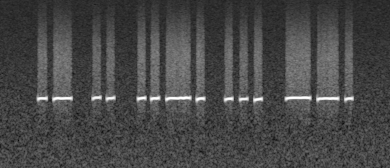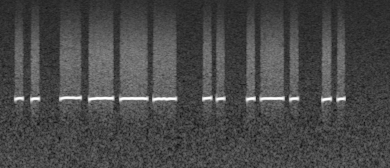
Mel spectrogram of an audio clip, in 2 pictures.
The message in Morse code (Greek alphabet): ΑΙΦΣΓ ΙΧΙΡΙ

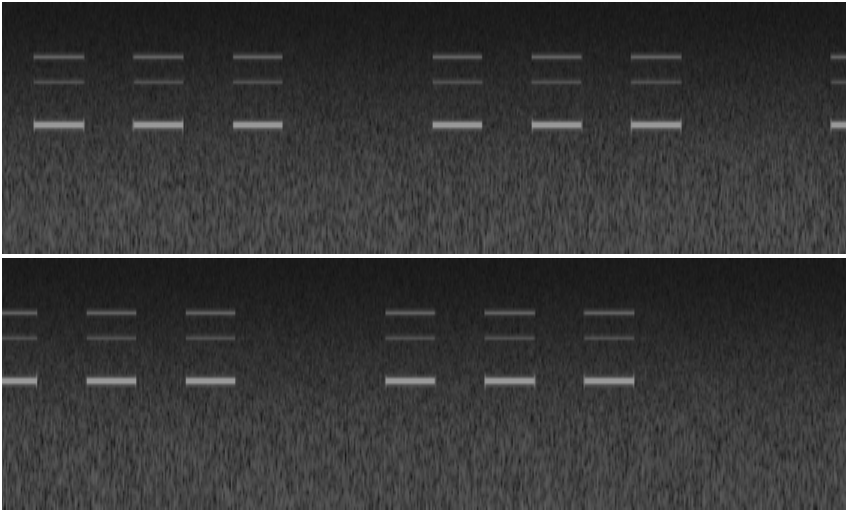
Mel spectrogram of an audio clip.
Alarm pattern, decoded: temporal three

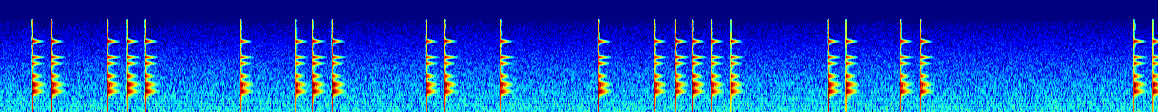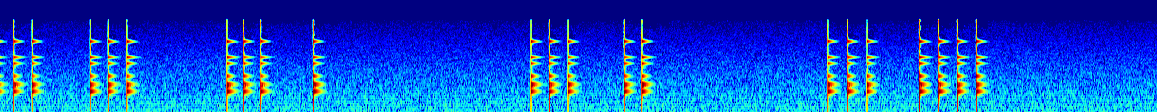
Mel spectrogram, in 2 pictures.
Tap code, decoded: HCFEG SL M O

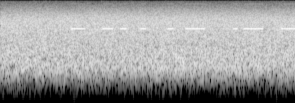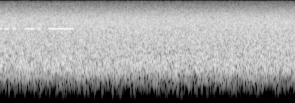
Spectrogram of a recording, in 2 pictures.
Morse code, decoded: none

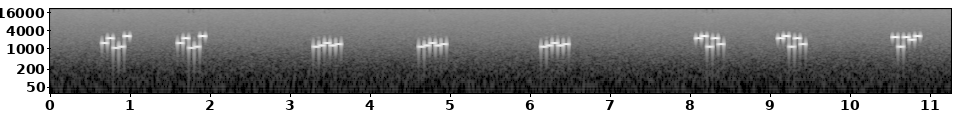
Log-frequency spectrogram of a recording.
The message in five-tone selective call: 59122 59122 23534 23534 23534 99294 99294 02088

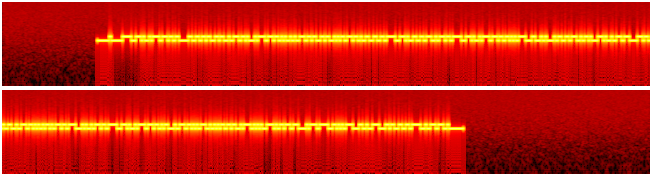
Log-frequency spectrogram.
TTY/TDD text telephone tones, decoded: THE VILLAGE FALLS WITHIN THE ROCKINGHAM WARD OF THE BARNSLEY METROPOLITAN

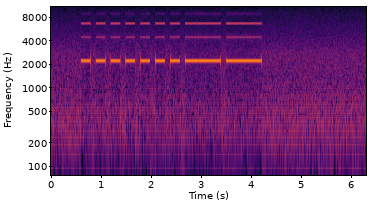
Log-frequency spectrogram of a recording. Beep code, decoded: 7 short, 2 long

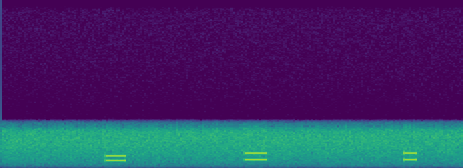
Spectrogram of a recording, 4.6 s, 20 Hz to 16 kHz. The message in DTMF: 4 9 9

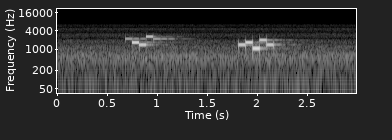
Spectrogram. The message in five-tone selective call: 96449 46184

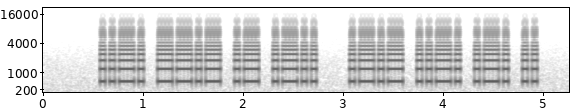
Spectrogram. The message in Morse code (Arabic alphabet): فقال عفري

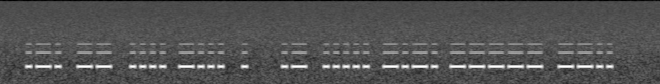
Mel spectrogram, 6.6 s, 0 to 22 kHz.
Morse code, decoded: RMHBE A5C0Z

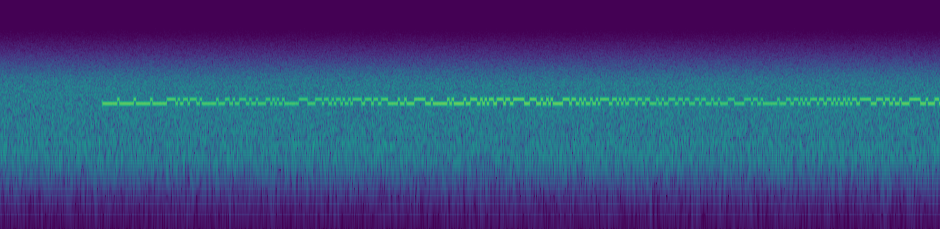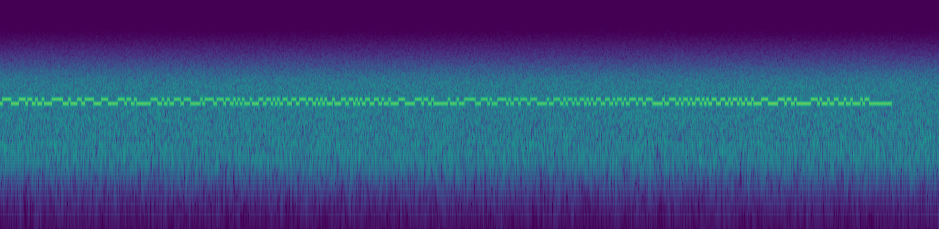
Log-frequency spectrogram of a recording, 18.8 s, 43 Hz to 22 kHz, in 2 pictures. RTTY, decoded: UA4O DE M5XAS TNX FER CALL. UR RST 579 579. NAME YURI YURI. QTH MADRID MADRID. HW?

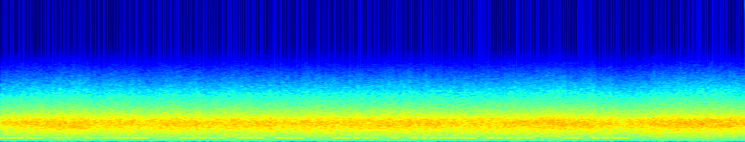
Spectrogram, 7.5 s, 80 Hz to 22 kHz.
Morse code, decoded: … 5NN BE35 TU

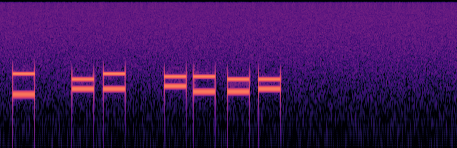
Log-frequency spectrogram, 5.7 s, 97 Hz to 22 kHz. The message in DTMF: 3 79 0547

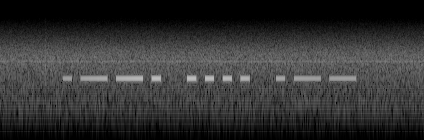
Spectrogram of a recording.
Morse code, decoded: PHW

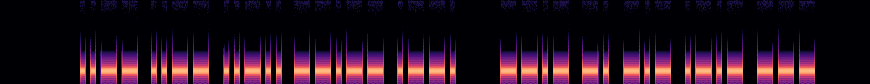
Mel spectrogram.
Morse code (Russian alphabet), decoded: ЮЮЭЪП ЩНКЯО

